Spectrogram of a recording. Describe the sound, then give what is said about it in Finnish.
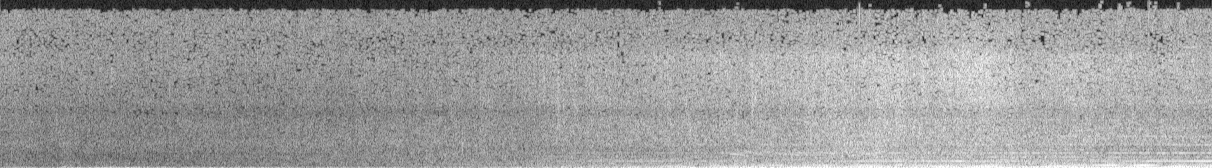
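A steady, far-off wash of sea waves rolls on without pause, growing a little fuller halfway through, with a faint motor-like hum underneath and no voices. “Siinä me katselimme pitkään, maaelävän korvissa Isomeren etäinen hengitys.”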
